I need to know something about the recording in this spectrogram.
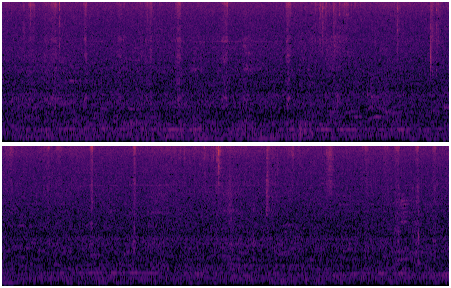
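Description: A paintbrush softly dabs and strokes on cloth.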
